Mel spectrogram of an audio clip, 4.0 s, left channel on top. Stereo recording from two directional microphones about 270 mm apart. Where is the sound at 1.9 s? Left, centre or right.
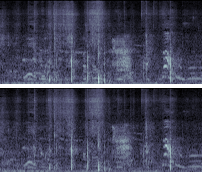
Centre.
